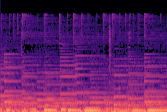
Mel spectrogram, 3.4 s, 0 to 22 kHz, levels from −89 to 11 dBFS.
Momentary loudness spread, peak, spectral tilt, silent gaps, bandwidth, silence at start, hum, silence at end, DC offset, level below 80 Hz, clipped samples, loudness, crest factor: 6 LU; -4 dBFS; -8 dB/octave; none; 13.5 kHz; 0 s; none; 0 s; 6%; -18 dBFS; under 0.1%; -19 LUFS; 12 dB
